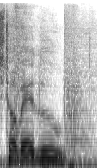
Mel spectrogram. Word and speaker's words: Tove Lo: I said her name wrong in the interview. Don't judge me. It's Tove Lu.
